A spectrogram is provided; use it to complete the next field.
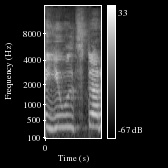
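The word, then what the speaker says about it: Ulster: तो रूलर, अल्स्टर, अल्स्टर अगर किसी को नहीं पता, इसे यूल्स्टर भी बोलते हैं लोग, लेकिन मैं इसको अल्स्टर इसलिए बोल रही हूँ क्योंकि अल्सर नाम की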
